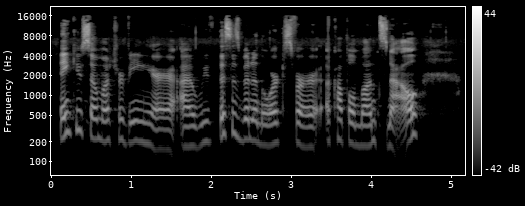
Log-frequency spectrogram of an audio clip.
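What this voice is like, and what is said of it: Slightly hoarse voice. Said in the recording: “excuse my voice. I am getting over a cold slash allergy attack, so I'm a little hoarse”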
